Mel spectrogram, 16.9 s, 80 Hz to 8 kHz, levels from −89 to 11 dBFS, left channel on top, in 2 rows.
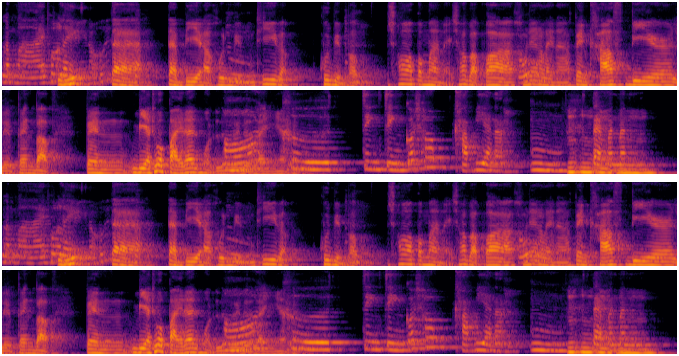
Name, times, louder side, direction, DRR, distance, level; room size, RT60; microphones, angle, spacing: voice 1, 0.0-1.4 1.6-1.7 2.8-3.2 4.4-4.6 6.4-6.8 11.2-12.6 12.9-14.8 15.0-15.5 15.8-16.5, left 1 dB, 50° left, 1 dB, 2.5 m, -25 dB
voice 2, 1.4-1.7 2.1-3.6 4.0-4.4 4.8-9.1 9.5-12.0 15.5-16.6, left 1 dB, 15° left, 7 dB, 0.6 m, -20 dB
20.0 x 13.0 x 2.6 m, 0.80 s
head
